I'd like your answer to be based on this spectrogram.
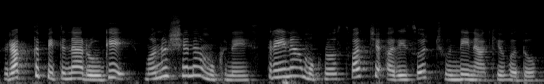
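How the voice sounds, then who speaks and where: A woman narrating a storybook in a dramatic, measured reading style. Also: a little high, big pitch swings, lo-fi sound.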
